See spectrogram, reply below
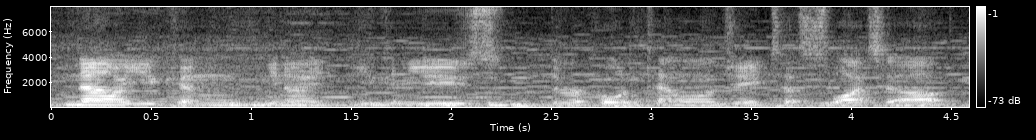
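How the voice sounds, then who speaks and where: Deep voiced guy in a band rambling casually, bit far from mic, loud guitar track under him. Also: flat delivery, normal speed. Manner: chatty, sweary, frequent "like" and "you know". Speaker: band member giving album commentary. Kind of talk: casual chat. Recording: distant mic, loud guitar music behind. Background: band's album track playing.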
